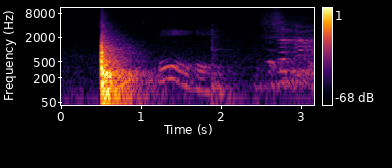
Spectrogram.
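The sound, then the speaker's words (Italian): A sharp axe strikes a single heavy blow, a sudden loud thud that quickly decays, followed by quieter voices talking. “La mia scura è affilata, non mi sembra la più indicata delle levatrici. Tu pensa solo a calare il colpo come si deve, del resto mi occupo io.”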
